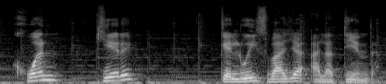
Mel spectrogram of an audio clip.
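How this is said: There is a short pause after "Juan".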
